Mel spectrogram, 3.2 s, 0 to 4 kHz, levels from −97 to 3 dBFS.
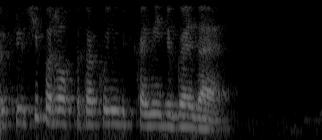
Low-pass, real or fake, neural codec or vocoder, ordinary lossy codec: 3.6 kHz; real; none; Opus, 32 kbps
